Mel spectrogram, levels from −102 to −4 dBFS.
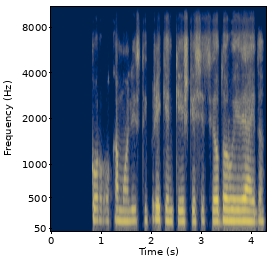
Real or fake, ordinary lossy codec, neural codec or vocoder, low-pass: fake; Opus, 32 kbps; codec, 24 kHz, 0.9 kbps, WavTokenizer, medium speech release version 1; 9.9 kHz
